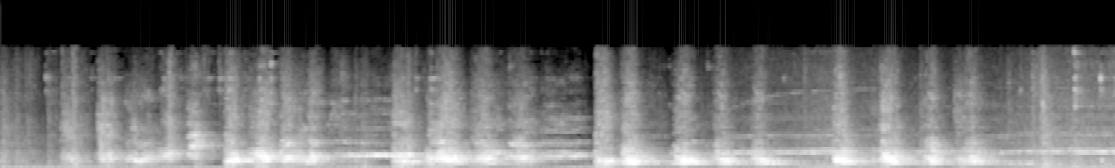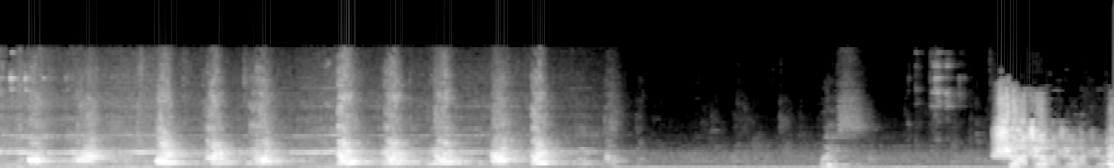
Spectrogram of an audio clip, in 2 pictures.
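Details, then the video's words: Reactive, aggressive French Bulldog named Bentley, filmed before a two-week board-and-train program, barking and yipping in rapid, irregular bursts for about twelve seconds, then a short pause and a final burst; a person's voice is heard briefly. "Aggressive French Bulldog, Bentley"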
